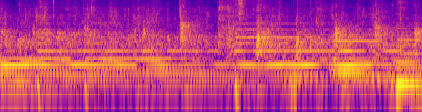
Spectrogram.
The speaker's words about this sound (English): Can we have a huge round of applause for everyone who made that decision this morning?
